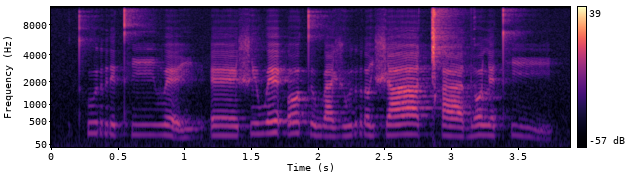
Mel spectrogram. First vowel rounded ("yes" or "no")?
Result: yes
